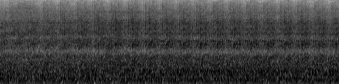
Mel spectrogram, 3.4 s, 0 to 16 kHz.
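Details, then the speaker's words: 1966 Chrysler Crown Imperial big block, first run after 21 years abandoned: fast, even ticking clatter over a steady idle. Valvetrain clatter, lifters suspected. "You want to come listen to this clatter? Tell me what you think. And don't tell me it's because it's a Mopar."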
